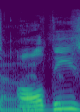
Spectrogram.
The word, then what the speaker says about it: Aldi's: It's Aldi's, it's really but you were saying.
